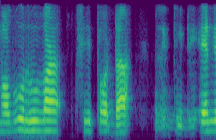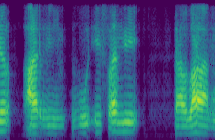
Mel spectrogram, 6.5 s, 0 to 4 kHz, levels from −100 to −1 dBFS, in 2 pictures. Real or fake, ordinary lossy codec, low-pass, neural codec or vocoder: fake; none; 3.6 kHz; codec, 16 kHz in and 24 kHz out, 0.6 kbps, FireRedTTS-2 codec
